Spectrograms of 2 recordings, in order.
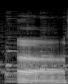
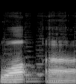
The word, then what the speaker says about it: を: Then we have the object particle o, written as wo, and pronounced as such in careful speech and also singing.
